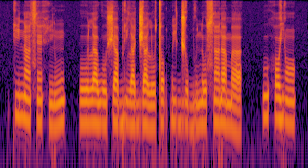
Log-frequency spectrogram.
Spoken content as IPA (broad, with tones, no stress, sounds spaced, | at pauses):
k i˦ n ã˧ s ɛ̃˧ h ĩ˨ ɾ ũ˨˦ | o˧ l a˦ w o˧ ʃ a˦ b i˦˨ l a˨˦ d͡ʒ a˦˨ l o˧ t ɔ˦ k͡p i˦ d͡ʒ o˦˨ b u˧ n o˦ s ã˦ ɾ a˧ m a˨ | u˦ h ɔ˦ j ɔ̃˧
